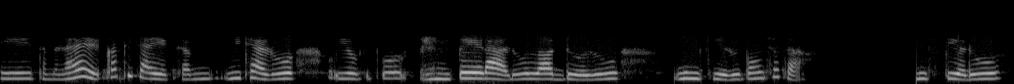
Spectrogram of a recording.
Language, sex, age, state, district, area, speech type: Nepali, female, 18-30, West Bengal, Jalpaiguri, urban, conversation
